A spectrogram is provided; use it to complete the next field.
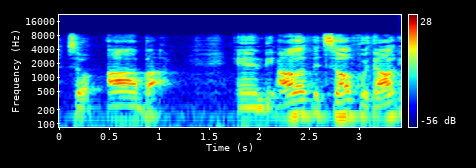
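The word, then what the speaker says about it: אבא: bet Al okay and notice they have the a the vowel underneath a The Vow underneath the dash with a t like which is an a sound so ABA and the alive itself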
